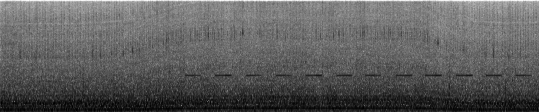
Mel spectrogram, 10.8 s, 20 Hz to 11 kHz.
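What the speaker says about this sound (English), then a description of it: "That beeping must be for the markers" A steady series of short, evenly spaced marker beacon beeps sounds over a constant droning engine hum of a VSKYLABS Micro-Hopper aircraft in X-Plane 11.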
